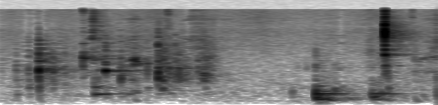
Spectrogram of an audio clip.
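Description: Faint swallows of water from a plastic shaker bottle, then a sharp knock near the end as the bottle is set down on the table.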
